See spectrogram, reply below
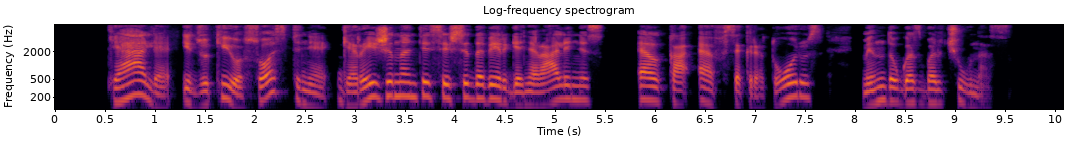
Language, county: Lithuanian, Šiauliai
